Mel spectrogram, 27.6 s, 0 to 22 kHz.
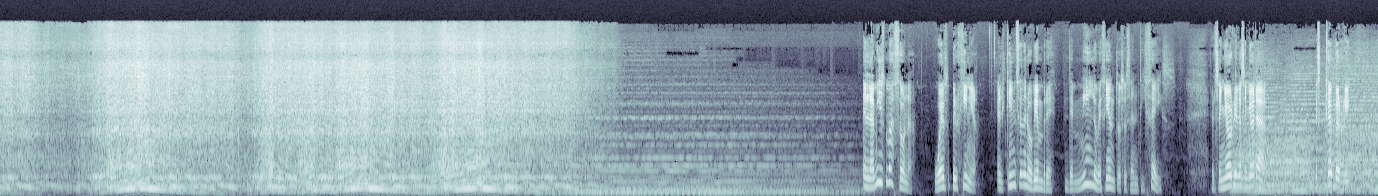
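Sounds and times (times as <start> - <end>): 
car engine accelerating hard on a road: 0.0 - 17.4, 24.6 - 27.5
speech: 17.3 - 23.5, 24.2 - 25.6, 26.3 - 27.2.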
